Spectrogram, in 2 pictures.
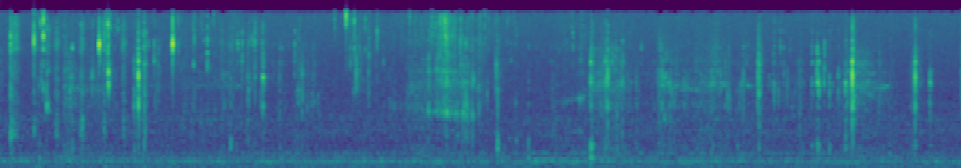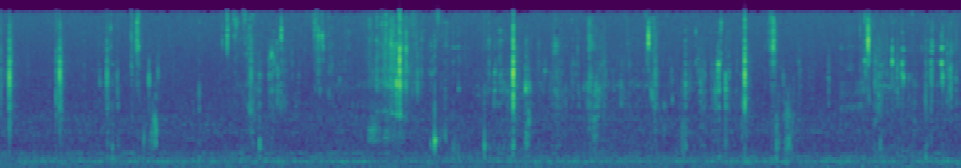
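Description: Close-miked biting and chewing of fresh strawberries: wet, juicy mouth sounds with many small sharp clicks and smacks throughout.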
